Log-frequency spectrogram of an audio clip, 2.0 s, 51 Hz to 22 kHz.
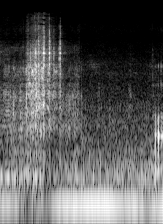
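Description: Small Makita 12-volt cordless power tool running steadily with a low hum, unscrewing the cap plug from the centre of a camshaft sprocket, with a short rattle about half a second in.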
